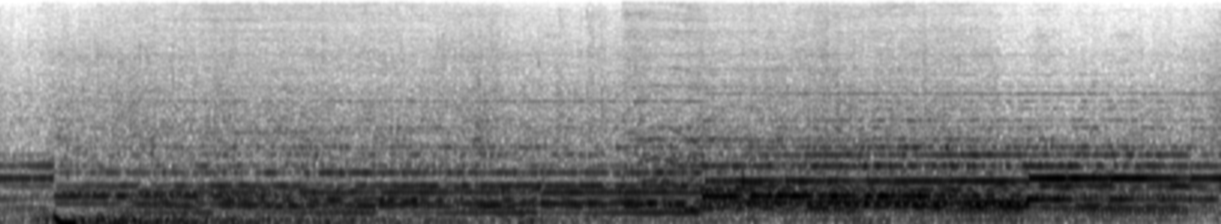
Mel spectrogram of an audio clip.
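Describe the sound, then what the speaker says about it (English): A rain squall sweeps over a sailboat at sea, giving steady heavy rain drumming on the deck and canvas dodger along with continuous wind and rigging noise and no pauses. "Just got a little squall going by us right now"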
